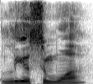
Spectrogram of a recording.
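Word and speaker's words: Liu: all that stuff so it is it is leo you know is really how you pronounce it i don't have a you know a good chinese accent but yeah that's that's really how it's supposed to be pronounced but you know and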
